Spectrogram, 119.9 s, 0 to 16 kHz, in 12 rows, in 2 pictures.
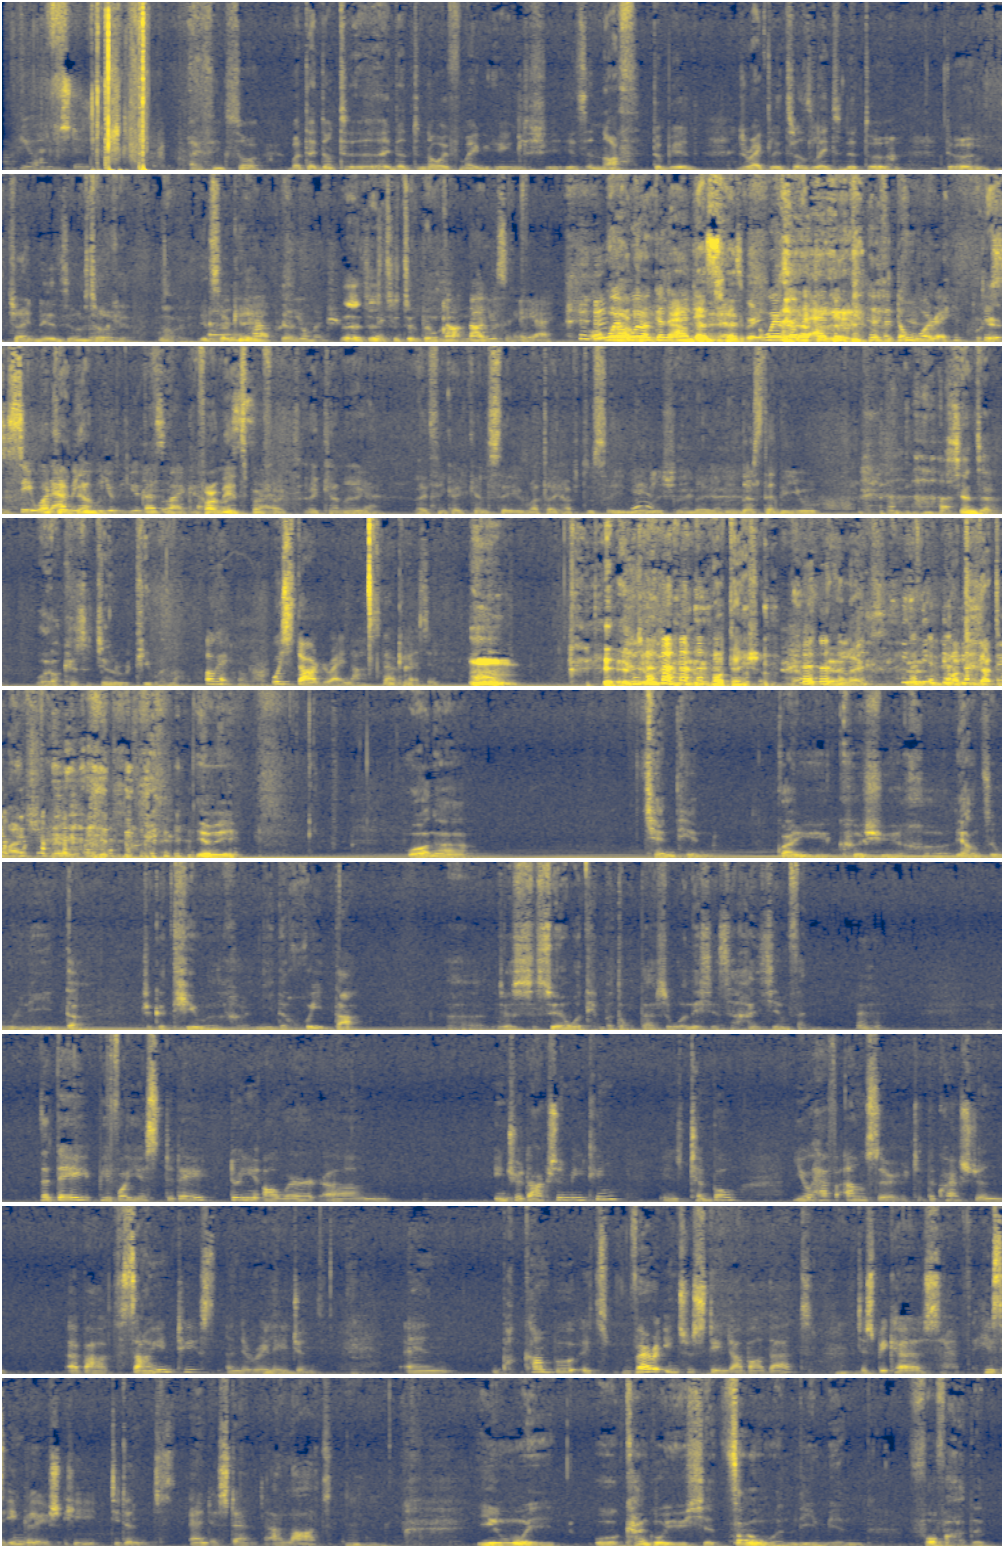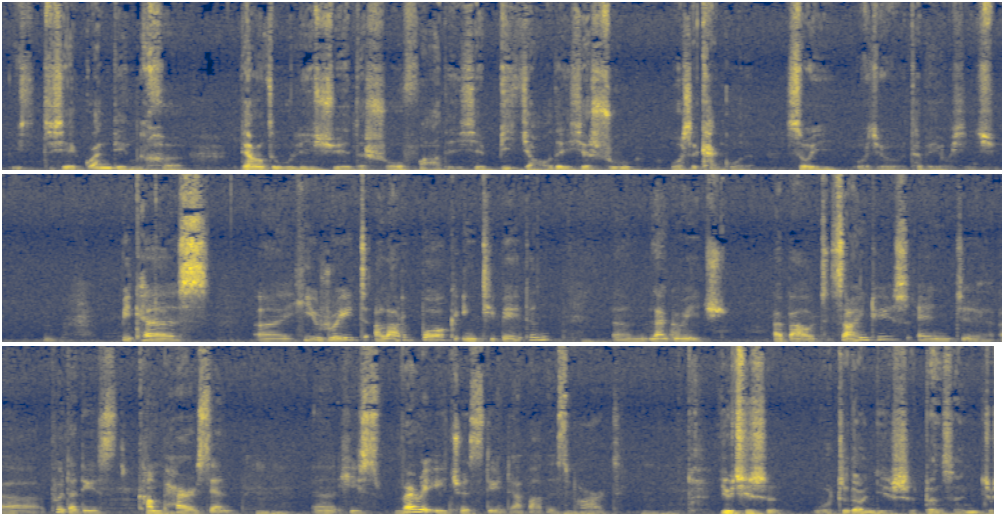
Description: O encontro aconteceu na Estupa de Arya Tara, no dia 16 de março de 2026.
